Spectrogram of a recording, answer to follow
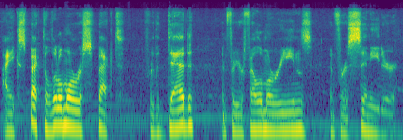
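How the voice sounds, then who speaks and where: A man's voice: mid-range voice, moderate pace, slight background noise, natural voice. A man voicing a stern, harsh female marine captain who barks threats. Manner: barking threats.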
